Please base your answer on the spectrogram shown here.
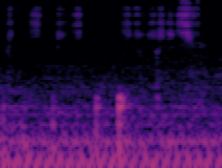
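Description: Marker or chalk strokes scratch faintly across a board in short, intermittent bursts while a maths equation is written out, quiet and close.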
